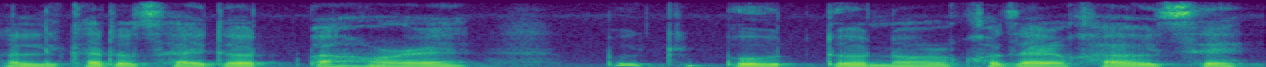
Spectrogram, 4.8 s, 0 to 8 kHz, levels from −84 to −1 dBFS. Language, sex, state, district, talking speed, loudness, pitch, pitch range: Assamese, male, Assam, Sonitpur, 115 wpm, -18 LUFS, 135 Hz, 130-140 Hz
